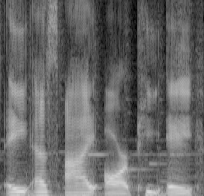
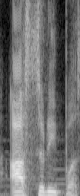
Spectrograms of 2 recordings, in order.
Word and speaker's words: Asirpa: It's Asirpa. The way they pronounce it in Japanese is Asiripa, something like that.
